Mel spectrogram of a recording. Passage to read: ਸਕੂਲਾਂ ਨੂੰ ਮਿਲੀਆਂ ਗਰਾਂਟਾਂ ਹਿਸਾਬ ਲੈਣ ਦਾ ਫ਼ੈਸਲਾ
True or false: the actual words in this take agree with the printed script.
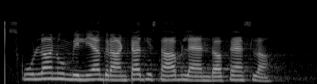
true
